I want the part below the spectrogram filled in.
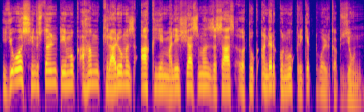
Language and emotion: Kashmiri, neutral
